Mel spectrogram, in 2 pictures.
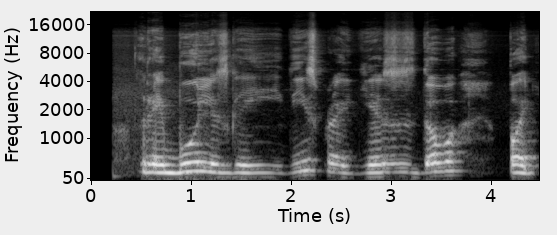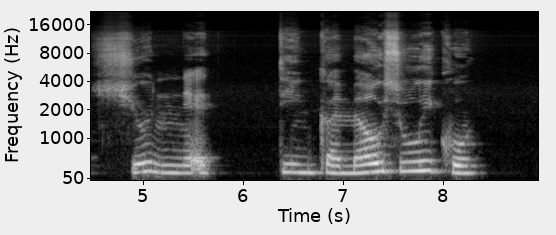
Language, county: Lithuanian, Klaipėda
